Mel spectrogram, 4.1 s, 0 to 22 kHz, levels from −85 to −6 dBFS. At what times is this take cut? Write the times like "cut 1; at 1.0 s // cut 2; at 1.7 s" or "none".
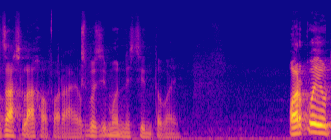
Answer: cut 1; at 1.0 s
